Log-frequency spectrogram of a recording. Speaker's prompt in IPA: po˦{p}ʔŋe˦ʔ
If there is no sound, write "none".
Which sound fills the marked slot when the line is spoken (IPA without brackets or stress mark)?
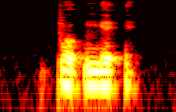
none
